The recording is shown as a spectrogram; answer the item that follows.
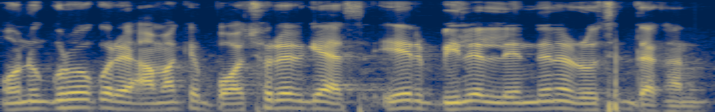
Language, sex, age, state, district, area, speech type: Bengali, male, 60+, West Bengal, Paschim Medinipur, rural, read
